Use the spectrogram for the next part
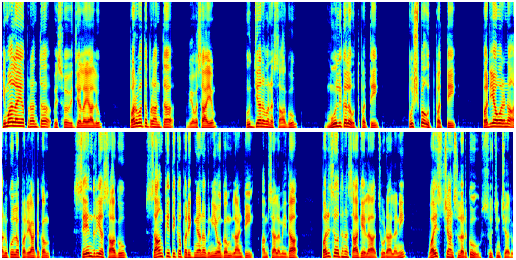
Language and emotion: Telugu, neutral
